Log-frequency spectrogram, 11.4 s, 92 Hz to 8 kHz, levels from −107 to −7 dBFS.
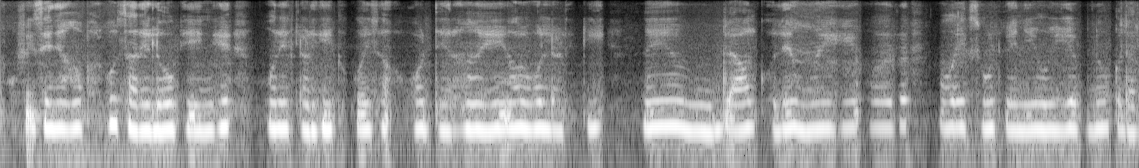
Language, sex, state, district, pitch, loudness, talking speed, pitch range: Hindi, female, Uttarakhand, Uttarkashi, 260 Hz, -16 LUFS, 185 wpm, 250-265 Hz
